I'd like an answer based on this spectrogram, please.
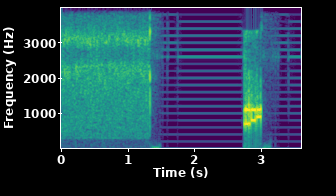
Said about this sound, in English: Well, I got a phone call coming in here, so I want to let you go.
